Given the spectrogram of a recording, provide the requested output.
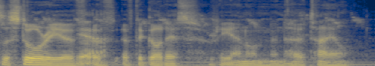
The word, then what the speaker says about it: Rhiannon: It's awkward because it's Rhiannon. It's kind Rhiannon. Of so because there's an H in there, yeah, and a sort of rolled R.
